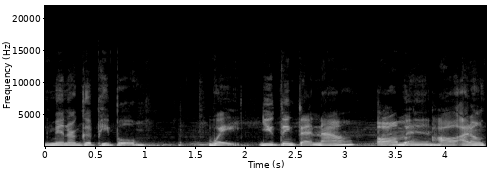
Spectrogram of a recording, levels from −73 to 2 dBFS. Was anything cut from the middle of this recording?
no; 0 cuts

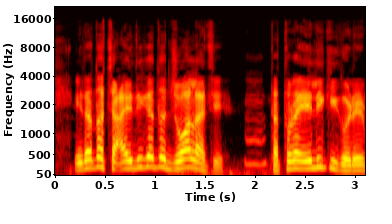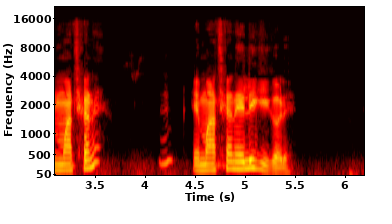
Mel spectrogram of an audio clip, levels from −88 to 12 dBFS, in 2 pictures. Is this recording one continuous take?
yes; 0 cuts

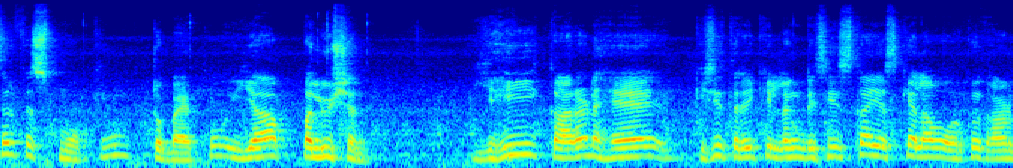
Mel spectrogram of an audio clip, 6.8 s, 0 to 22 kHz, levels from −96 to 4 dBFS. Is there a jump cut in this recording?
no; 0 cuts

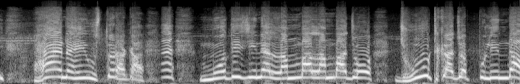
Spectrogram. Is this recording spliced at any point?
yes; 1 cut; at 1.6 s

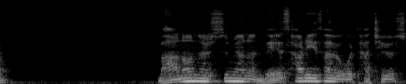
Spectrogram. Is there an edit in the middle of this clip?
no; 0 cuts

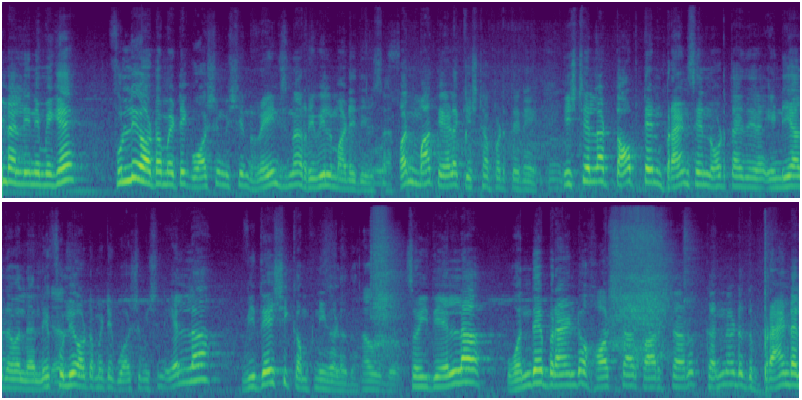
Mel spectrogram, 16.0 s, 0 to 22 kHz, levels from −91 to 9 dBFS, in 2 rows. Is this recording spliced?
no; 0 cuts

